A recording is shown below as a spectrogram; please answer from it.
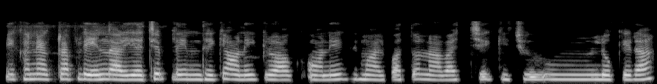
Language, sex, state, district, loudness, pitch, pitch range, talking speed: Bengali, female, West Bengal, Dakshin Dinajpur, -16 LUFS, 225 Hz, 220-230 Hz, 130 wpm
